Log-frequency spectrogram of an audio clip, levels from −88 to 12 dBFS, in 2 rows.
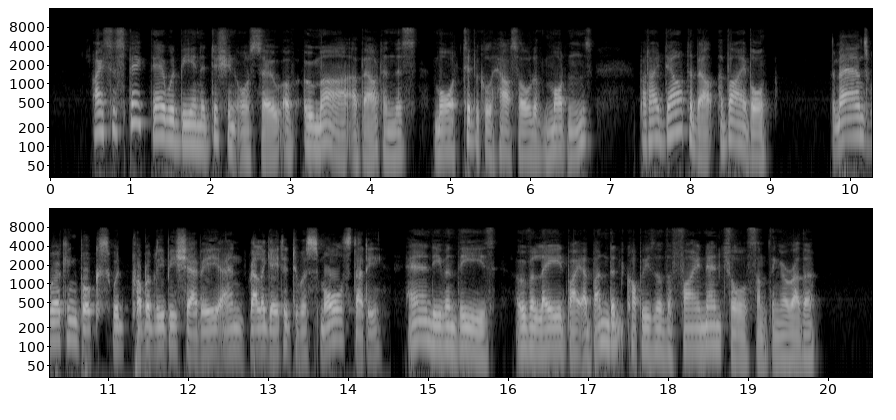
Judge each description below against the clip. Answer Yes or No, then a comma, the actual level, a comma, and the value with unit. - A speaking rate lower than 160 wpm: Yes, average, 150 wpm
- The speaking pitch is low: Yes, low, 105 Hz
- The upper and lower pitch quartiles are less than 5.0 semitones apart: No, average, 5.3 semitones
